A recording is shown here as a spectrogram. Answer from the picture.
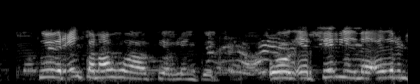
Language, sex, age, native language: Icelandic, male, 18-19, Icelandic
